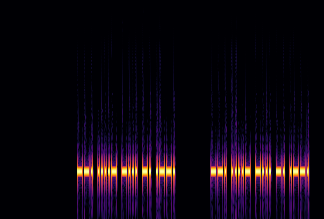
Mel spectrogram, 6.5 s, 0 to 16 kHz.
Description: Morse code, heard as a keyed tone, about 36 wpm, 700 Hz. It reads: G4BNP G4BNP
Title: DXCC-100 Call Signs - 5 Characters - Repeated 3x - 35wpm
